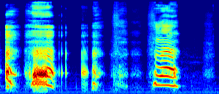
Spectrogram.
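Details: Infant crying sound effect: short bursts of high-pitched wails separated by brief pauses and small whimpers.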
